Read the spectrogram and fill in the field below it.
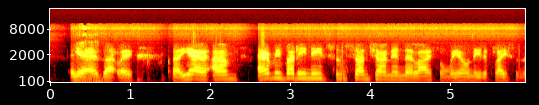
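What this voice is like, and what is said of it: Usual voice. Nothing is said of it.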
